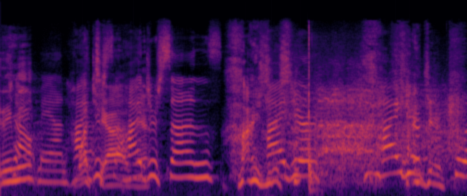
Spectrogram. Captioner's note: laughter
